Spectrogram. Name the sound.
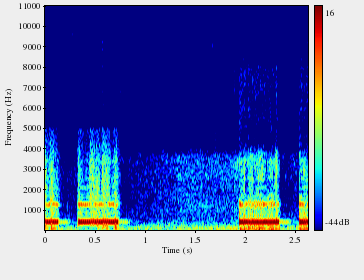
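telephone call ringing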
